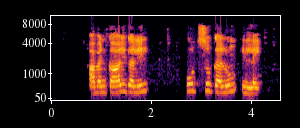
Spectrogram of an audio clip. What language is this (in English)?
Tamil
